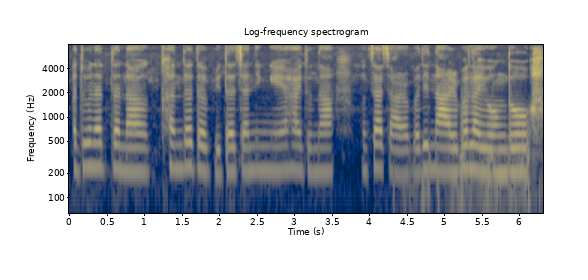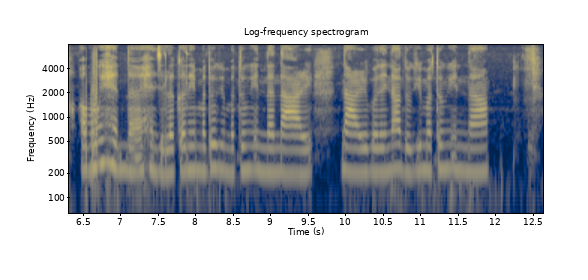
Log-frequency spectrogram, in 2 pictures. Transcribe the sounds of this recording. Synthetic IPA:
ɐdunɐtːɐnɐkʰɐndɐdɐbidɐd͡ʒaniŋeɦajdunɐmɐk̚t͡ʃat͡ʃaɾɐbɐdinaɾibɐlajoŋdoɐmuŋɦet̚nɐ̰ɦend͡ʒilɐkːɐnimɐduɡimɐtuŋinːɐnaɾinaɾibɐlɐjnaɐduɡimɐtuŋinːɐ

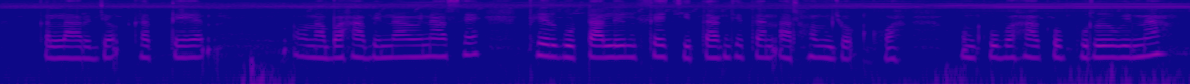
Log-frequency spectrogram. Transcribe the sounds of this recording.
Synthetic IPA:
kəlaɾd͡ʒɔt̪̚kʰat̪ɛt̪̚ | ɔnabahabinawinasɛ | pʰɛɾɡɔʈalilsʰɛt͡ʃit̪ant͡ʃit̪anʔaɾhɔmd͡ʒɔt̚kʰɔwaunkubaɦakɔpuɾəwɛna

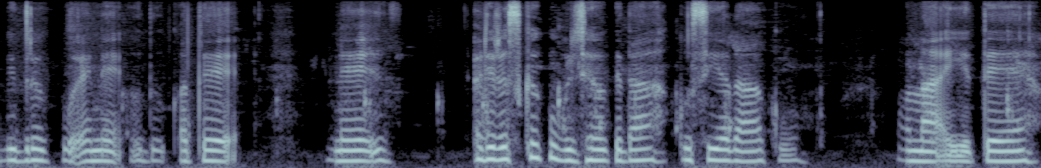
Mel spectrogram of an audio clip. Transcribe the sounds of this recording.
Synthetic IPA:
bid̪ɾəkuɛnɛʔud̪uʔkat̪ɛ | nɛ | əɖiɾəskakubid͡ʒʱəwkɛd̪akusijad̪aːku | ɔnaʔḭjəʔt̪ɛ

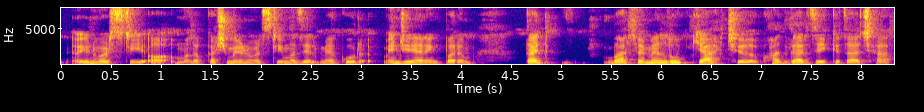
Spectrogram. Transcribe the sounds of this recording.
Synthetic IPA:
juniʋɐɾsi̥ʈḭmɐt̪lɐb̚kɐʃmiːɾjuniʋɐɾsi̥ʈimɐd͡zelmekuɾḭnd͡ʒinijəɾiŋɡ̚pɐɾɨm | t̪ɐd̪ʲ | basomelukːjaɦt͡ʃʰikʰɐd̪ɡɐɾd͡zikit͡sat͡ʃʰa

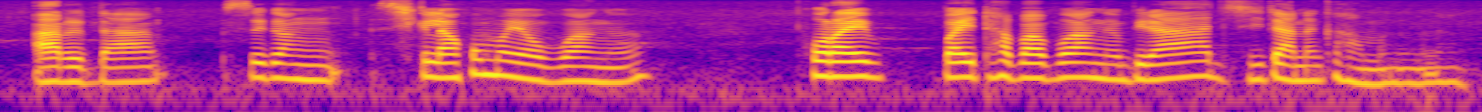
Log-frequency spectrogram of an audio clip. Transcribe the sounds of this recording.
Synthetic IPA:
aɾɯda | sɯɡaŋsiklakʰɔmɔjawbɯaŋɯ | pʰɔɾaj | b̥ajtʰababɯaŋɯbiɾatz̥idanɯkaɦamɯnɯmɯna

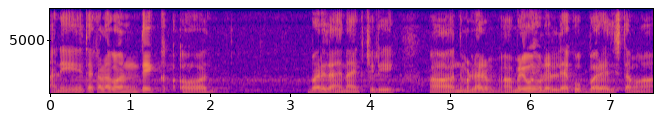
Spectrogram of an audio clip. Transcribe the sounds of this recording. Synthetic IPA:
a̰ɽ̃it̪jakalaɡont̪ek | bəɾed͡zajnaekt͡ɕuəliː | m̤əɳʈljaɾmiɭuːnuɽelːekʰuːb̚bəɾjad̪ist̪aməɡa

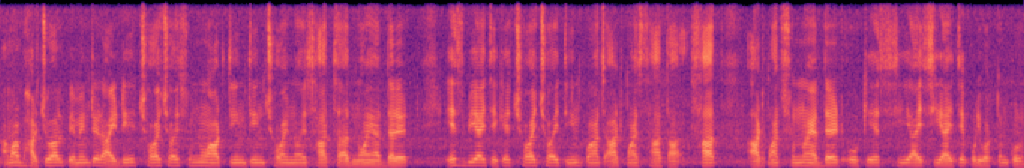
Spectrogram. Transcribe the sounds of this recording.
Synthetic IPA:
a̰maɾbʱaɾt͡ɕualpemeɳʈeɾajɖit͡ɕʰɔet͡ɕʰɔeʃunːoaʈt̪int̪int͡ɕʰɔenɔesat̪sat̪nɔeɛd̪aɾeʈ | esbiajt̪ʰeket͡ɕʰɔet͡ɕʰɔet̪inpãt͡ɕa̰ʈʰpãt͡ɕat̪sat̪ | a̰ʈʰpãt͡ɕʃunːoɛbd̪ʱaɾeʈokesiajsiajtepoɾiboɾt̪onkoɾun

